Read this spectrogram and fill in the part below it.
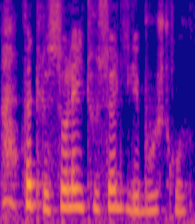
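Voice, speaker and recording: A woman with a fairly high, husky and mellow voice leads a live card-making tutorial. She chats loosely as she works, full of little fillers and self-corrections, sounding unscripted and at ease. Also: fast. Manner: chatty and relaxed, many fillers and self-corrections. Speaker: craft demonstrator hosting a live stream. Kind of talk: live paper-craft tutorial, improvised chat.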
